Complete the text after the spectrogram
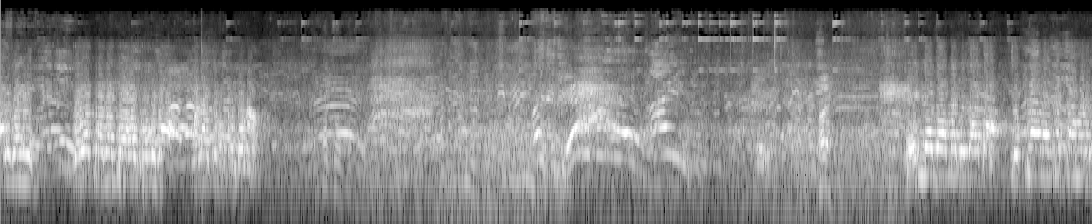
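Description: A man speaks loudly and with animation over a loudspeaker.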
